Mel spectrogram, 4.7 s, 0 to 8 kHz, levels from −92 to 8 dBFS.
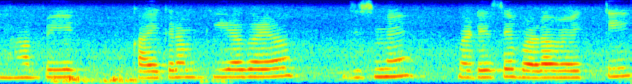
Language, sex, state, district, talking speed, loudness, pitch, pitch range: Hindi, female, Chhattisgarh, Bilaspur, 150 wpm, -17 LUFS, 255 Hz, 240-275 Hz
